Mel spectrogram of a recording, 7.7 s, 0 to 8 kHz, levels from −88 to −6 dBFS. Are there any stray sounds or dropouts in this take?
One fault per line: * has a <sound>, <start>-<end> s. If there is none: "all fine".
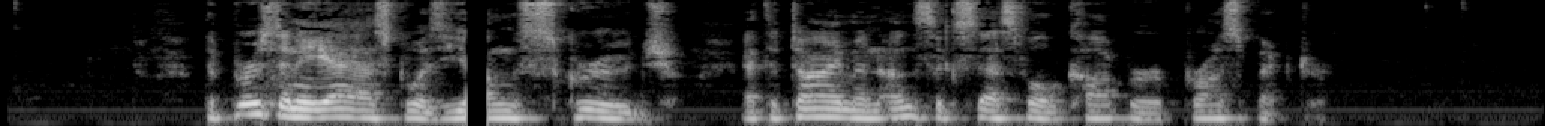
* has a dropout, 2.3-2.4 s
